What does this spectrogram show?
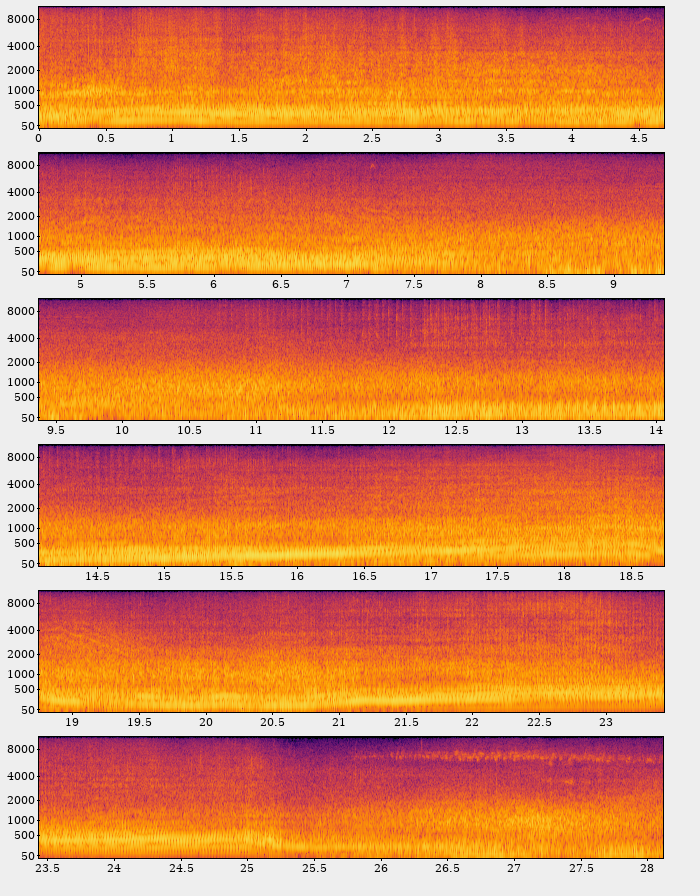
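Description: Car and truck engines accelerating away one after another, with passing road traffic in between. First comes a steady engine drone. After about twelve seconds an engine revs up, its pitch climbing, dropping twice and climbing again, then cuts off suddenly near the end.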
